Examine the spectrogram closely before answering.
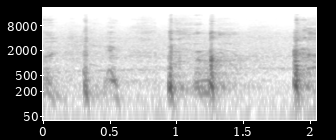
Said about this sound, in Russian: Старик все кашлял, ворочался, шептал в ночи молитвы.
